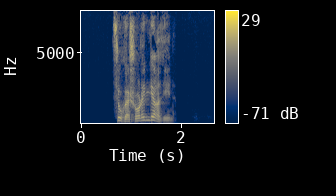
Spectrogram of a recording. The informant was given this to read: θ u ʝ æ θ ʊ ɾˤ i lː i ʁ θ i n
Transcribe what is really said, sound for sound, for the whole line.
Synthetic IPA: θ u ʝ æ ʃ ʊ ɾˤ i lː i ʁ ð i n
